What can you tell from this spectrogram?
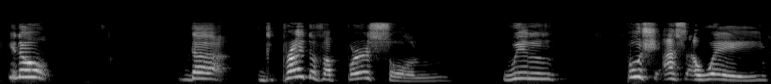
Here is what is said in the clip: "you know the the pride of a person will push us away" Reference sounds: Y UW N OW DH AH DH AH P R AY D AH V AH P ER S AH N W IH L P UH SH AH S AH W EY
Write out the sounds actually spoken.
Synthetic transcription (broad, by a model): Y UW N OW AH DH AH P R AY D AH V AH P ER S AH N W IH L P UH SH AH S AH W EY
